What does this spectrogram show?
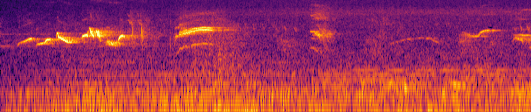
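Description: Small songbirds chirping: a quick run of short rising and falling notes in the first second, then single calls every second or so.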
